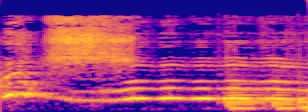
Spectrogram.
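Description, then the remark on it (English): Manson, a gray-coated, blue-eyed Siberian husky, lets out one long, loud howl in a house. It rises briefly, then holds a steady wavering mid-pitched tone. Low rhythmic pulsing sounds join beneath it near the end. “So when he's yelling, he's kind of like, woo, like really loud, like throughout the whole house.”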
